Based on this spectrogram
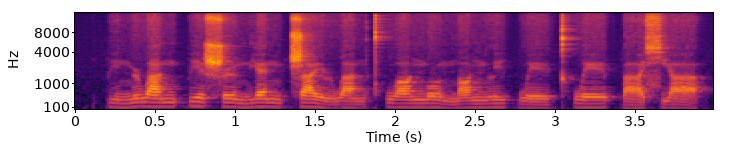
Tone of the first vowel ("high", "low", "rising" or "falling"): rising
